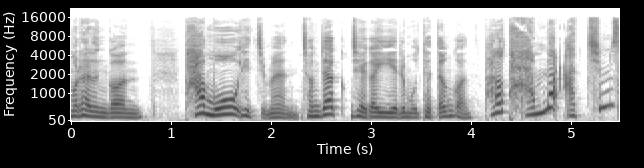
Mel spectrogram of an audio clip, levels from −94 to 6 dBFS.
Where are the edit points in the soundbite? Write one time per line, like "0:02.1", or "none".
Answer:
0:01.7
0:02.8
0:04.1

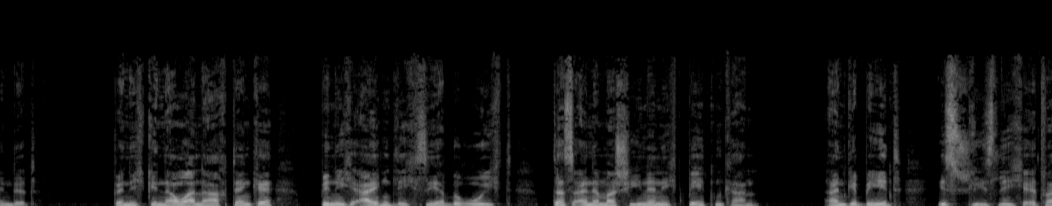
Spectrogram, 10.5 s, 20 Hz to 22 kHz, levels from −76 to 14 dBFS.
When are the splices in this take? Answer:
none

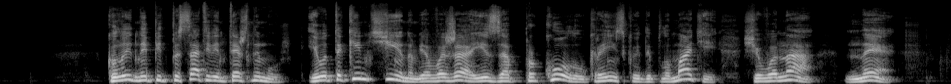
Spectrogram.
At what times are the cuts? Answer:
0:03.0

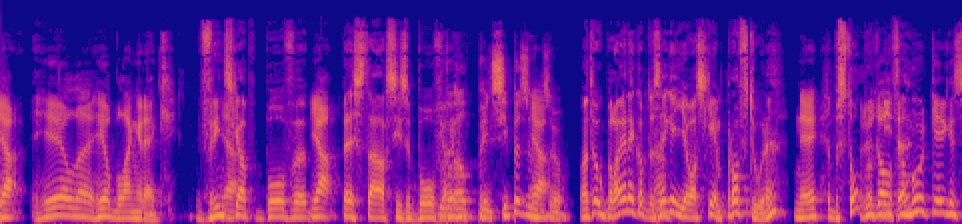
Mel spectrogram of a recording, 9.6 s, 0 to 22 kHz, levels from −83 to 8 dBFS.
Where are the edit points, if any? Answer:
0:04.5

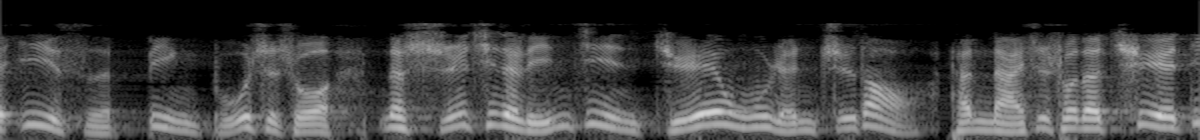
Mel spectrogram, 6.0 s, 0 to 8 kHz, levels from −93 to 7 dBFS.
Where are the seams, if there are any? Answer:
0:04.7

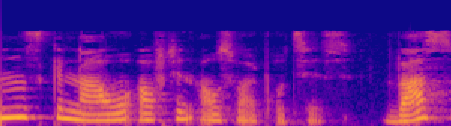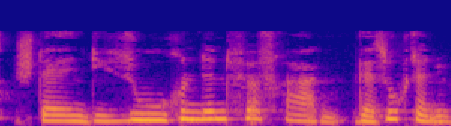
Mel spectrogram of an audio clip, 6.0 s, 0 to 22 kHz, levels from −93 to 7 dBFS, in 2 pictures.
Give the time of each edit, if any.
0:02.5

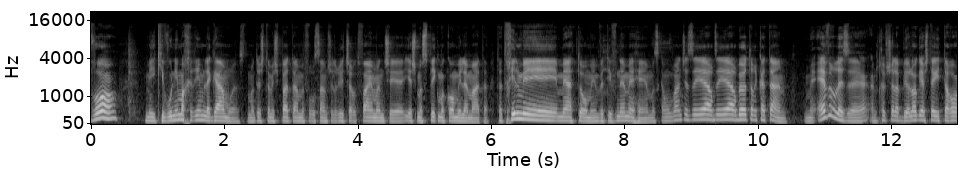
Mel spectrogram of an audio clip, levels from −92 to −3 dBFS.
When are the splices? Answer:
0:06.0
0:09.4

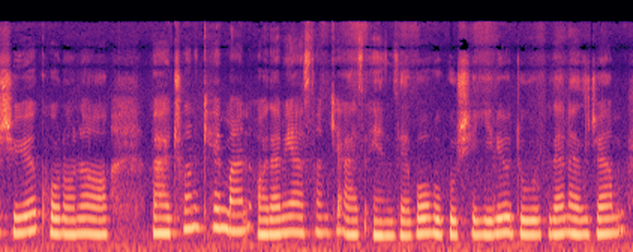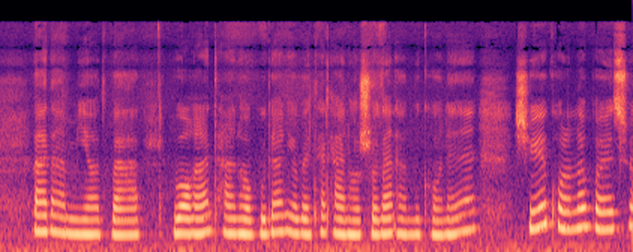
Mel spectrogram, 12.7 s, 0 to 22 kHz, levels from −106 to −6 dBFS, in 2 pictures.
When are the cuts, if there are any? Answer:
0:06.7
0:09.6
0:10.3

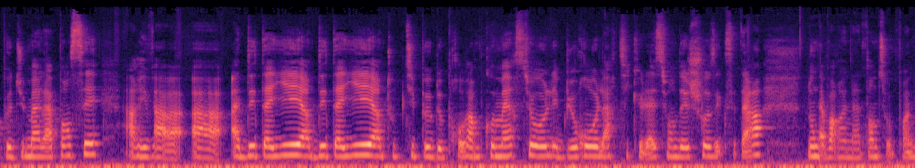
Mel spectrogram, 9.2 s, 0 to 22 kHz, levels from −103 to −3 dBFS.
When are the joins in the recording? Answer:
0:01.5
0:03.1
0:04.3
0:08.2

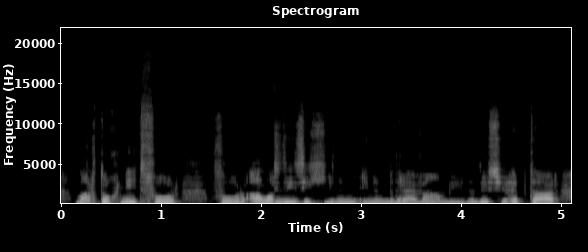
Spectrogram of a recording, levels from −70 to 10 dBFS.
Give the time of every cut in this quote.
0:02.1

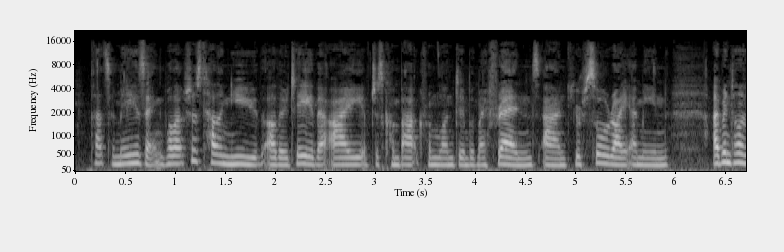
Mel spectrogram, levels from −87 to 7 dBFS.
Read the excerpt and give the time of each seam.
none

